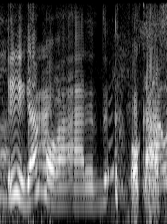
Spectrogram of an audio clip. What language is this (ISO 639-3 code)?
srr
